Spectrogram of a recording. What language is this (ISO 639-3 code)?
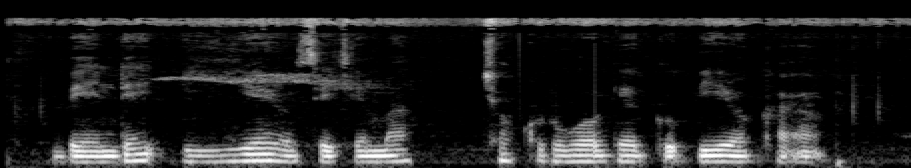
luo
